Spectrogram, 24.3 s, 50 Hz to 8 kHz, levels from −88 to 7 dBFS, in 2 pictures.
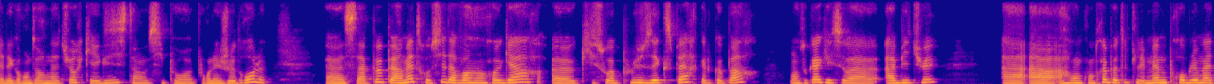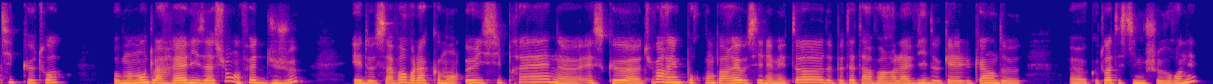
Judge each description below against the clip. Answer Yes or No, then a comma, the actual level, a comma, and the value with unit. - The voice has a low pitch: No, high, 215 Hz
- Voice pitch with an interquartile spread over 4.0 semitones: No, average, 3.2 semitones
